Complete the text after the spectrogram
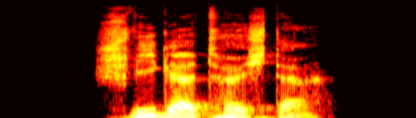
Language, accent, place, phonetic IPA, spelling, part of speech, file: German, Germany, Berlin, [ˈʃviːɡɐˌtœçtɐ], Schwiegertöchter, noun, De-Schwiegertöchter.ogg
- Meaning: nominative/accusative/genitive plural of Schwiegertochter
